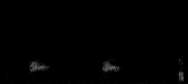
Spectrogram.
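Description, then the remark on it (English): A neighbor's dog barks three times in a steady rhythm, each bark short, somewhat muffled and faint against a quiet background with no one talking. “Dog barking? My fucking neighbor's dog.”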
